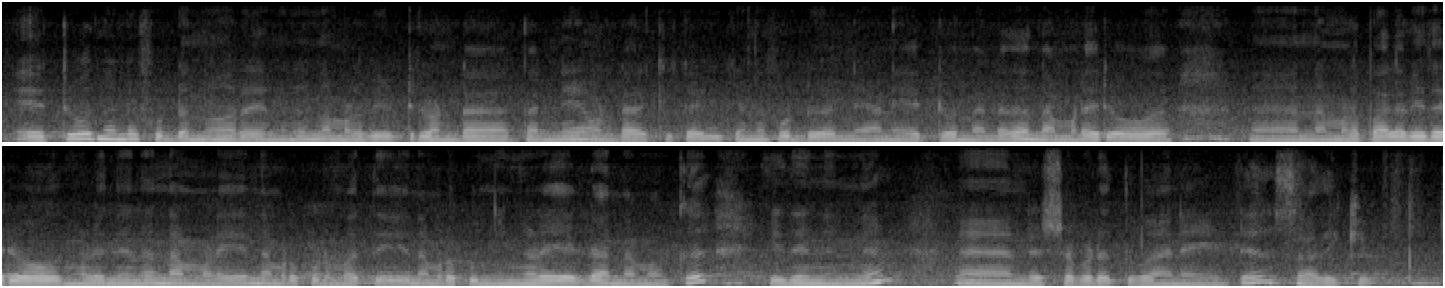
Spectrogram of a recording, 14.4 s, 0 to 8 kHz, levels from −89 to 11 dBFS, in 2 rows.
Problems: background sounds at intervals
